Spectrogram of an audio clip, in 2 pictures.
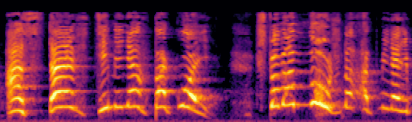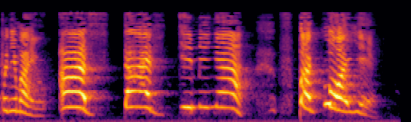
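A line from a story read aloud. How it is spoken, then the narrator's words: Shouting. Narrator (Russian): кричал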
